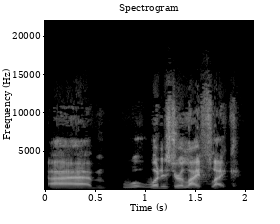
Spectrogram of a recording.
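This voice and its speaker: Animated American man tutoring on a call. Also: on the low side. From United States. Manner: patient, encouraging, speaks slowly and clearly with many fillers. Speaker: online English tutor. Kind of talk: casual conversation lesson. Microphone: video call.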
